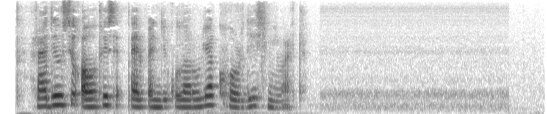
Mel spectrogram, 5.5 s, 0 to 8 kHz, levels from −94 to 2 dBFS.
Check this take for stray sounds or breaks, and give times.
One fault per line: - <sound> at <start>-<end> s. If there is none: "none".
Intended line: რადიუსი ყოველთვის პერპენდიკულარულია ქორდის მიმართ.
none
